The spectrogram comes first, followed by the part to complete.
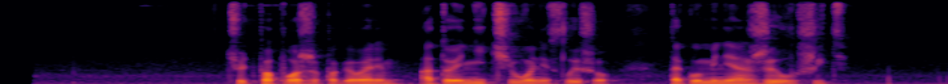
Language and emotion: Russian, neutral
